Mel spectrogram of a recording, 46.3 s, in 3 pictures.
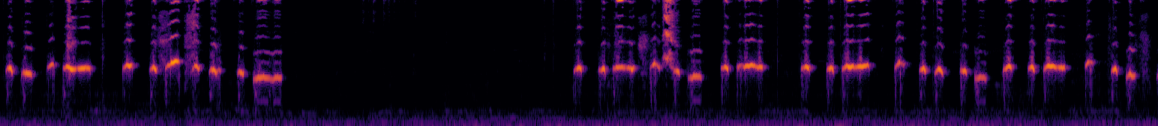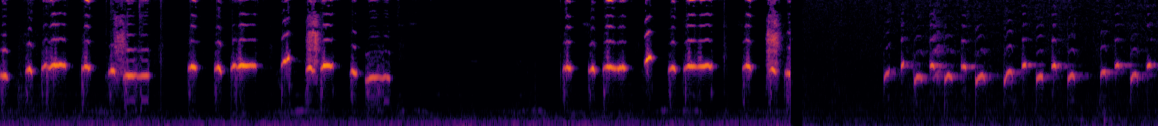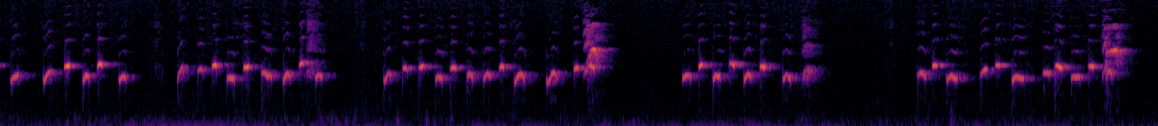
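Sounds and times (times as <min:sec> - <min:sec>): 
cockatiel whistling: 0:00.0 - 0:03.8, 0:07.6 - 0:20.7, 0:22.9 - 0:26.0, 0:27.2 - 0:35.4, 0:36.0 - 0:39.2, 0:40.0 - 0:42.0, 0:43.1 - 0:46.0.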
